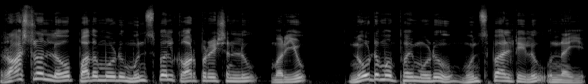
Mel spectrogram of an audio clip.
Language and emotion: Telugu, neutral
